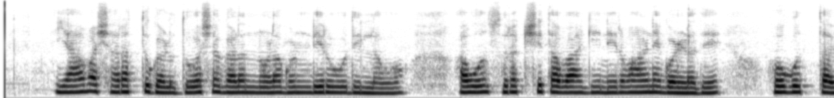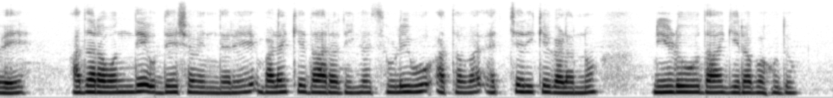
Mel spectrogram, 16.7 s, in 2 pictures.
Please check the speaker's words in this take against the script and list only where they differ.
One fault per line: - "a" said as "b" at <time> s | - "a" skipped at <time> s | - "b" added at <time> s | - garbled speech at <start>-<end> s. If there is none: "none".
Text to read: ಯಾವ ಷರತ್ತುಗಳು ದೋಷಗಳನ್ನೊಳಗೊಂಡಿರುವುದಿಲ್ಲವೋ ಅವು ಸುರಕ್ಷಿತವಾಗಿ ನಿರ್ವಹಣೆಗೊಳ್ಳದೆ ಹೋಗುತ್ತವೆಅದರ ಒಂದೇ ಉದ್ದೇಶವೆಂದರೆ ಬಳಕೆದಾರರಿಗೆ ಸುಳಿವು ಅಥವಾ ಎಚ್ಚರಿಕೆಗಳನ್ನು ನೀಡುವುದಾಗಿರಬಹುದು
none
